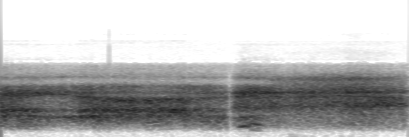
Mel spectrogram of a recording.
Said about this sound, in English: Sir, what is that hissing noise? That's my uh, Agent Orange lung. I picked that up in Vietnam.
